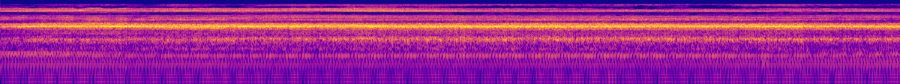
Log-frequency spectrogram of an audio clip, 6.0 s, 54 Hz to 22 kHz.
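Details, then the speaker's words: Compressor nebulizer running: steady mechanical hum and buzz while a sick child inhales for a cough occurring every 3–5 minutes; pediatrician found no pneumonia suspicion. "Друзья всем приветик вы на канале путилычи сегодня будет короткое видео про то как мы делаем ингаляцию"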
